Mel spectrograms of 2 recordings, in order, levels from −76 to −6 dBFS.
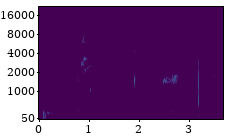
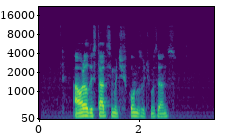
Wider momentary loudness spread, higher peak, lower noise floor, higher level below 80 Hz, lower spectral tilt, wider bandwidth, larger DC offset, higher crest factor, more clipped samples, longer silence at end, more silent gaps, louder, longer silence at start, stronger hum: second, 7 LU vs 14 LU; second, -36 dBFS vs -2 dBFS; first, -82 dBFS vs -61 dBFS; second, -88 dBFS vs -56 dBFS; second, -1.5 dB/octave vs -8 dB/octave; second, 9.4 kHz vs 11.5 kHz; neither; first, 30 dB vs 20 dB; neither; second, 0 s vs 0.95 s; neither; second, -63 LUFS vs -20 LUFS; second, 0.05 s vs 0.7 s; second, none vs 60 Hz at -40 dBFS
